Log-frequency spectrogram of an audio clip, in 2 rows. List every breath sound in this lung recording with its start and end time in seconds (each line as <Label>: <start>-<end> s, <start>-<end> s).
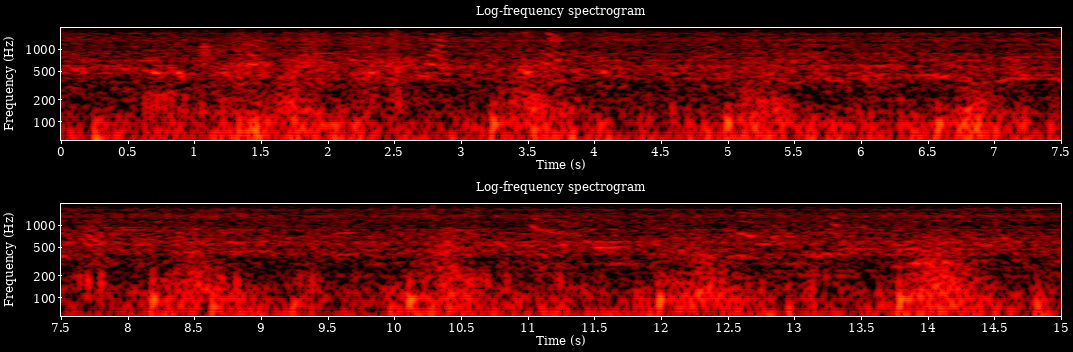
Inhalation: 1.22-2.20 s, 3.15-4.13 s, 4.94-5.61 s, 6.53-7.20 s, 8.21-8.88 s, 10.12-10.86 s, 12.02-12.77 s, 13.84-14.58 s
